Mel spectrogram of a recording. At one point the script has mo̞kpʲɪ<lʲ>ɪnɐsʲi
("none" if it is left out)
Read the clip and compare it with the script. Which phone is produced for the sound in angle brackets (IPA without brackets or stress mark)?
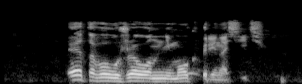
ɾʲ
